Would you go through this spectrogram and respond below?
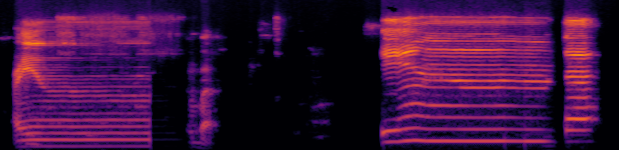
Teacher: In pas lagi berdengung tuh lidahnya udah di huruf dal. Siap-siap tapi ya belum nempel. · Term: ikfa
